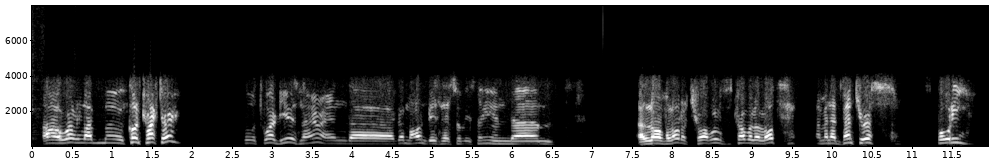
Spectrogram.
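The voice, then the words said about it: French accent. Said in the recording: “What's that accent? ... French.”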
